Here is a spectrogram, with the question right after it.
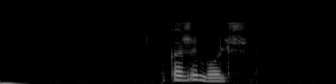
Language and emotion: Russian, neutral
